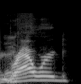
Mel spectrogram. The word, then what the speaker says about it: Broward: Is it Broward? – Is that how you say it? – Okay. Yeah.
